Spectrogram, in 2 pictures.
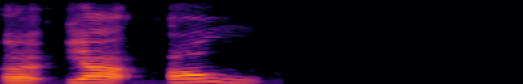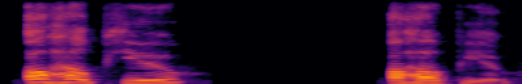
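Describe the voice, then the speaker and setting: Woman playing a friendly guarded boy in an rpg, hesitant, kinda slow talking, dry close sound. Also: high voice, no room sound. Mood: wary, willing. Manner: hesitant, halting, reassuring. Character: friendly, guarded boy who hears voices. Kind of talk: improvised tabletop roleplay.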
